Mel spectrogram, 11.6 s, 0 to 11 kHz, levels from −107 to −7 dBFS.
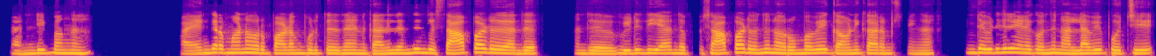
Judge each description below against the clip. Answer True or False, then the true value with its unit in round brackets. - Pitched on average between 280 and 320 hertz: False (190 Hz)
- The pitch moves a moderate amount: False (2.2 semitones)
